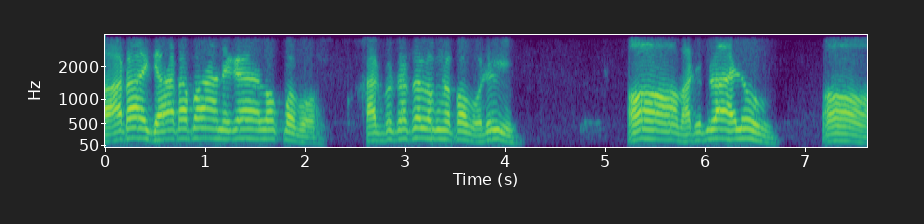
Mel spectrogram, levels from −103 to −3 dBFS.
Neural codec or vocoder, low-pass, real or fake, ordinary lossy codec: vocoder, 44.1 kHz, 128 mel bands every 512 samples, BigVGAN v2; 3.6 kHz; fake; none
